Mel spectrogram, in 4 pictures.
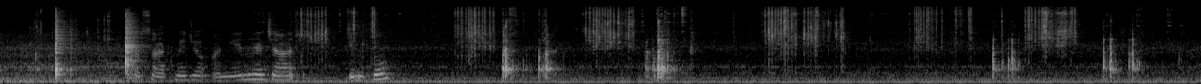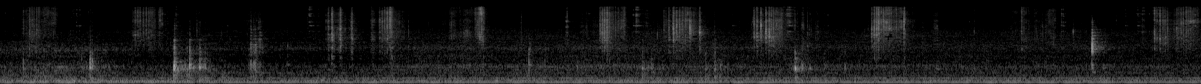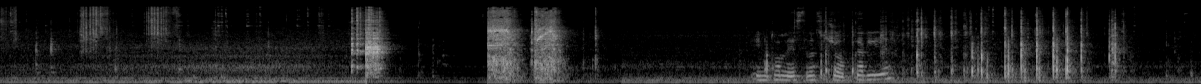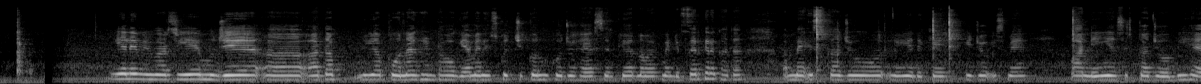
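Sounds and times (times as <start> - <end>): steady low hum: 0.0 - 48.0
food chopper bursts: 28.9 - 29.8.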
